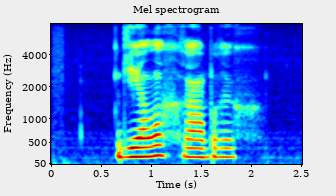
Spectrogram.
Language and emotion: Russian, neutral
